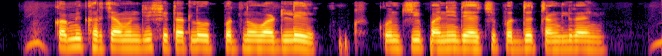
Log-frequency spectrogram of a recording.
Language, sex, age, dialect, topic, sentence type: Marathi, male, 18-24, Varhadi, agriculture, question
